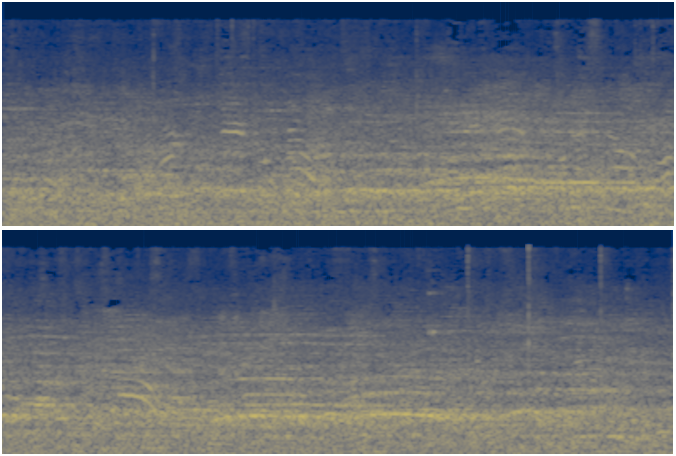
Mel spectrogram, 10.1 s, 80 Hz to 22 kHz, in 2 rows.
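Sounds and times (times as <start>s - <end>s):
crowd of voices in a hall: 0.0s - 10.0s.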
